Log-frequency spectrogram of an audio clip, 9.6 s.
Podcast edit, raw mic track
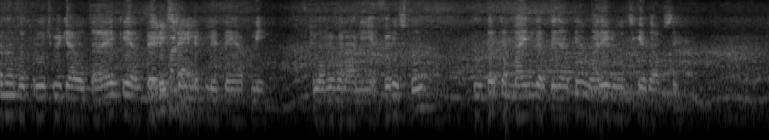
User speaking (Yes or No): Yes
